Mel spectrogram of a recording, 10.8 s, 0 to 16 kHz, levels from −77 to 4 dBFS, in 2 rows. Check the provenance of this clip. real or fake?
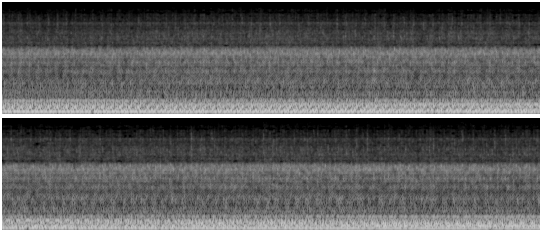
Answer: fake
